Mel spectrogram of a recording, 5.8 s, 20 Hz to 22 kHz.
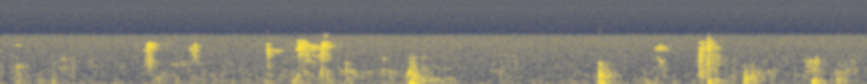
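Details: Young Hungarian Vizsla puppies, filmed 9 March 2021, give brief squeaky whimpers and yelps at uneven intervals, some sharper and louder, against soft rustling and movement in a small room.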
